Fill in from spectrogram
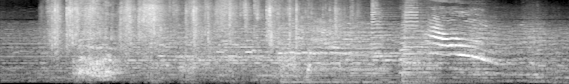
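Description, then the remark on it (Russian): A large dog barks loudly in rapid bursts as it chases a small cat that yowls and meows, the two animal sounds overlapping in a noisy commotion with no one talking. “И увидел большущего пса, который с громким лаем гнался за маленькой кошкой.”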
